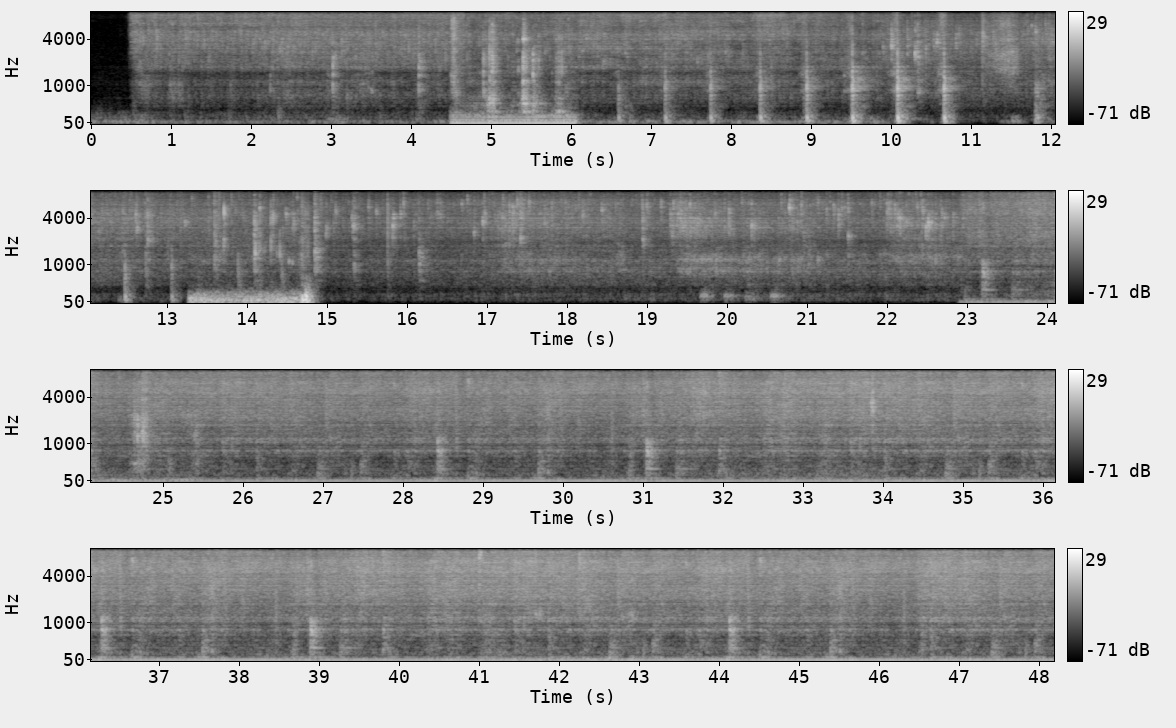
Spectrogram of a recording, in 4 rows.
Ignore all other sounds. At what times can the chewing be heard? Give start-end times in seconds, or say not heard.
4.5-6.0, 13.2-14.8, 23.6-25.4, 31.7-34.0, 41.0-43.0.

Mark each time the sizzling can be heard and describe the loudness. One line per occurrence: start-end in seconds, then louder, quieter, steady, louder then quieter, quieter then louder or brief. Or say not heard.
0.0-48.1 louder.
